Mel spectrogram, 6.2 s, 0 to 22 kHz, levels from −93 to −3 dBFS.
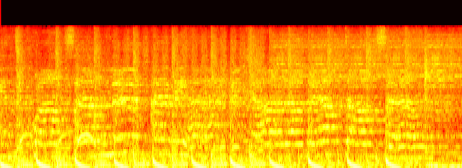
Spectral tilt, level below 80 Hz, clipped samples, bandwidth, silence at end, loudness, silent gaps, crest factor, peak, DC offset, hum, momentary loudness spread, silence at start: -3.5 dB/octave; -20 dBFS; under 0.1%; 11.5 kHz; 0 s; -13 LUFS; none; 12 dB; -2 dBFS; under 0.1%; none; 2 LU; 0 s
